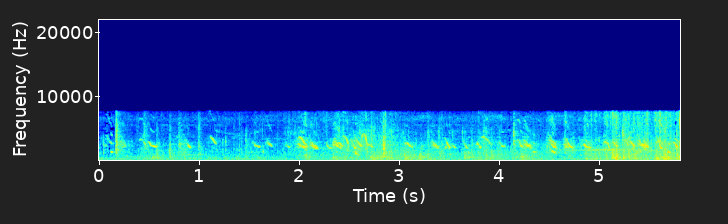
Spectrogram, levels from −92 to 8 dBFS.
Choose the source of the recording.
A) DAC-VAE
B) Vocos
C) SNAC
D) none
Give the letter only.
D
